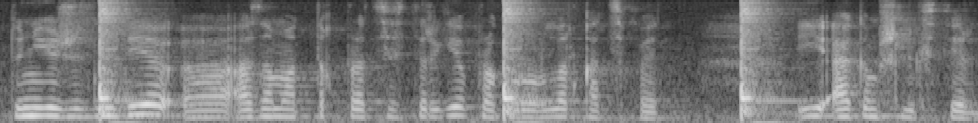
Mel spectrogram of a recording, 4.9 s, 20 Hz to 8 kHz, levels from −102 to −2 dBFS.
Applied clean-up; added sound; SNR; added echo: none; Hi-hat; -3 dB; none.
